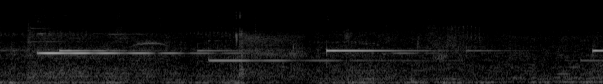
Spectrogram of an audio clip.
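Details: Bright chime notes ring out one after another over a quiet background, with no animal voice present.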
